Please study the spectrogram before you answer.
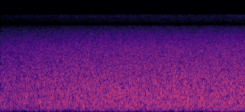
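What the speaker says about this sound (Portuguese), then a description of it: "essa quedinha d'água aqui deu até uma emoção" A small waterfall along a hiking trail rushes steadily, a loud, dense wash of falling water that fills the scene without pause.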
